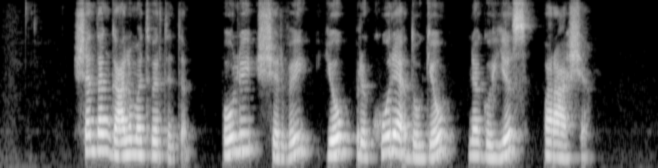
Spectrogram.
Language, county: Lithuanian, Kaunas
